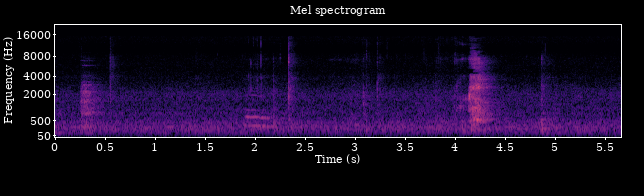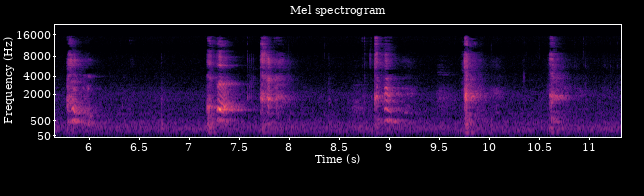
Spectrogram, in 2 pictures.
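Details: Dog coughing while walking: about seven short, sharp coughs, some in quick pairs, against a quiet background; repeated coughing.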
